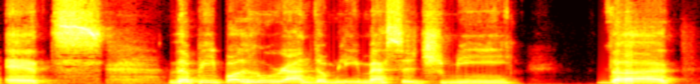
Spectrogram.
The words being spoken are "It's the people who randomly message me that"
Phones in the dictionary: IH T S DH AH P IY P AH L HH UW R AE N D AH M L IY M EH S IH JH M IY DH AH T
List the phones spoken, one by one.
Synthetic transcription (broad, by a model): IH T S DH AH P IY P AH L HH UW R AE N D AH M L IY M EH S IH JH M IY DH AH T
